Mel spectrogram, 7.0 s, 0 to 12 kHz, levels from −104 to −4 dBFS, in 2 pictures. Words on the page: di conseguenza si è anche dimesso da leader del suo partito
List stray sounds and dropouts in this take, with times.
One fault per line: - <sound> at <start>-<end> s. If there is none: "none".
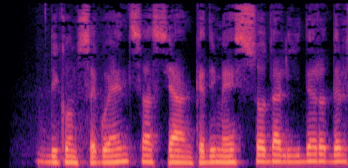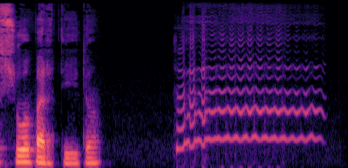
- laugh at 5.2-6.8 s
